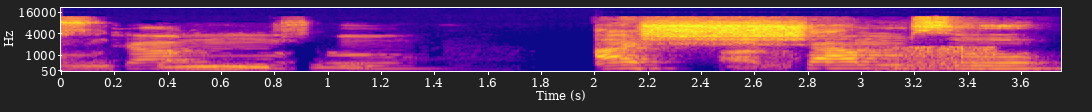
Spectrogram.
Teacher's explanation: সিন হরফে শামস, তাহলে লাম বাদ দিয়ে পরে হরফে তাজদিদে পড়তে হবে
